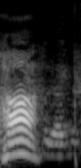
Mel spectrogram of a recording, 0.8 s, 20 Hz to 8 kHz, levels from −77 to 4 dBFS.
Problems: background sounds at intervals, continuous background conversations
